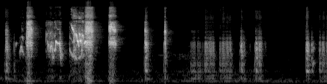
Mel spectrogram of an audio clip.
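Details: Male budgerigar communication call: a few loud harsh squawky notes at the start, then quieter clicks and short buzzy chirps in an uneven rhythm.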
